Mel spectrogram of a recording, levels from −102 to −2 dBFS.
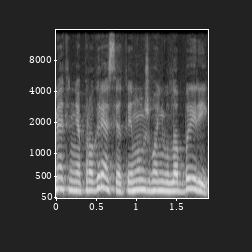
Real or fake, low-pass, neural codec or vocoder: real; 14.4 kHz; none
